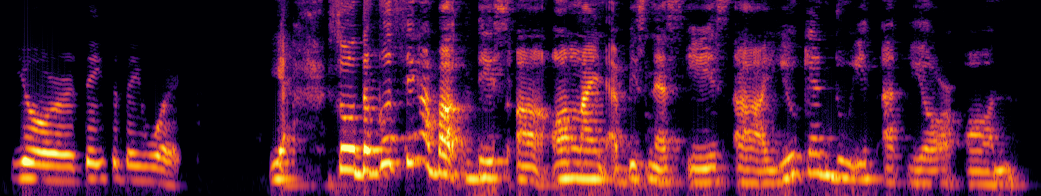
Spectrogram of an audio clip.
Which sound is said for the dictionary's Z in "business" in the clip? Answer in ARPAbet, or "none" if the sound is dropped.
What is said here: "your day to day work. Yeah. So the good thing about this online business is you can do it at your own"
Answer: S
